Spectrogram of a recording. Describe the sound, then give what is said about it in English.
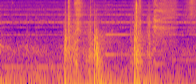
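Dull thuds and knocks from a stuck door being forced, a few heavy impacts spaced irregularly over a steady low background hum, with no voices. “The door's stuck. The door's stuck!”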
